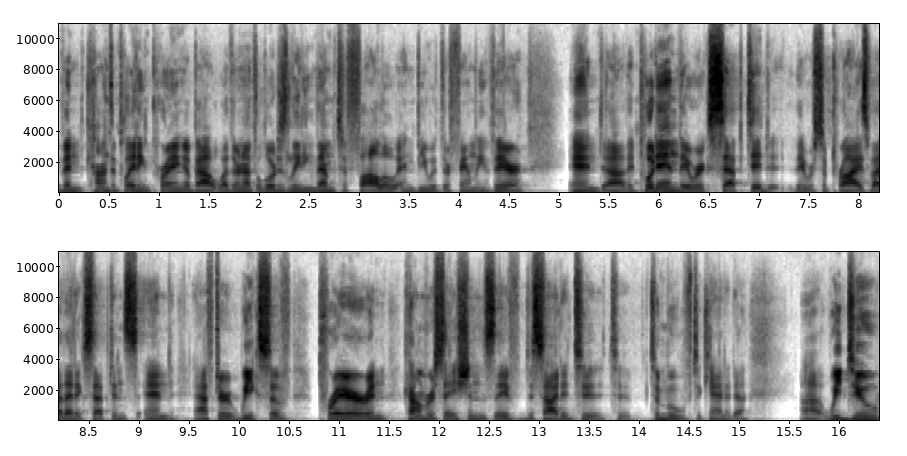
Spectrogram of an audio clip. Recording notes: Delivered Sunday, November 17, 2019 at Woodridge Community Church (New Berlin, WI).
